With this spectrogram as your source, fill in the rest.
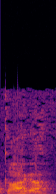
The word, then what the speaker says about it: Giger: It's H.R. Giger, or Giger, however you want to pronounce it. There are a lot of sort of debates about that, but to me it's Giger.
